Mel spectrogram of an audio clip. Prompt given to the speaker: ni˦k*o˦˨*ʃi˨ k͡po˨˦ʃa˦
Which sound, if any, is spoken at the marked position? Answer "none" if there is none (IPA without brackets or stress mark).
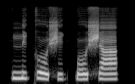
o˦˨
